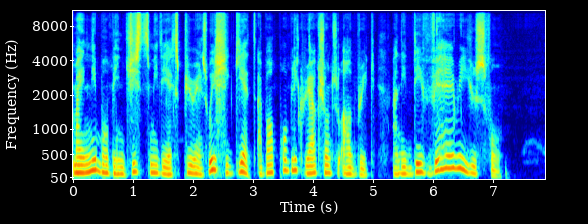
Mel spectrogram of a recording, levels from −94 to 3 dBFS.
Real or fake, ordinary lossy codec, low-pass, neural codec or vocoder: fake; none; none; vocoder, 22.05 kHz, 80 mel bands, WaveNeXt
